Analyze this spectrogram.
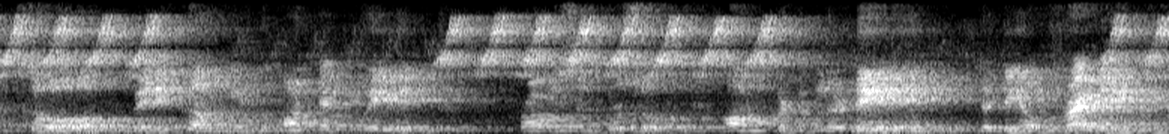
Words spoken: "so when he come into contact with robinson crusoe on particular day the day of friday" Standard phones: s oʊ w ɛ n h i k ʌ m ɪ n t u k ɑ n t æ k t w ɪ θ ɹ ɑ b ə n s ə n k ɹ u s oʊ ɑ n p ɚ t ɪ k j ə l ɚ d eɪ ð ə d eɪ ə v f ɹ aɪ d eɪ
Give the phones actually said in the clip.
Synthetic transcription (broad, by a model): s oʊ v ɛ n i k ʌ m ɪ n t u k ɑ n t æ k t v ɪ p ɹ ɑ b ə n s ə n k u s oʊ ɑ n p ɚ t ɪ k j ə l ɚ d eɪ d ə d eɪ ə v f ɹ aɪ d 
